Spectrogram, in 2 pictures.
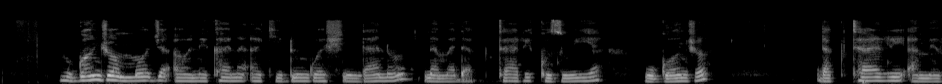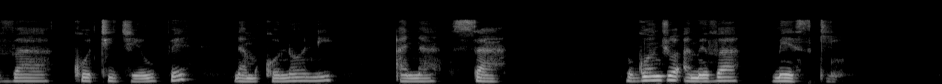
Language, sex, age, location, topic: Swahili, female, 18-24, Kisii, health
